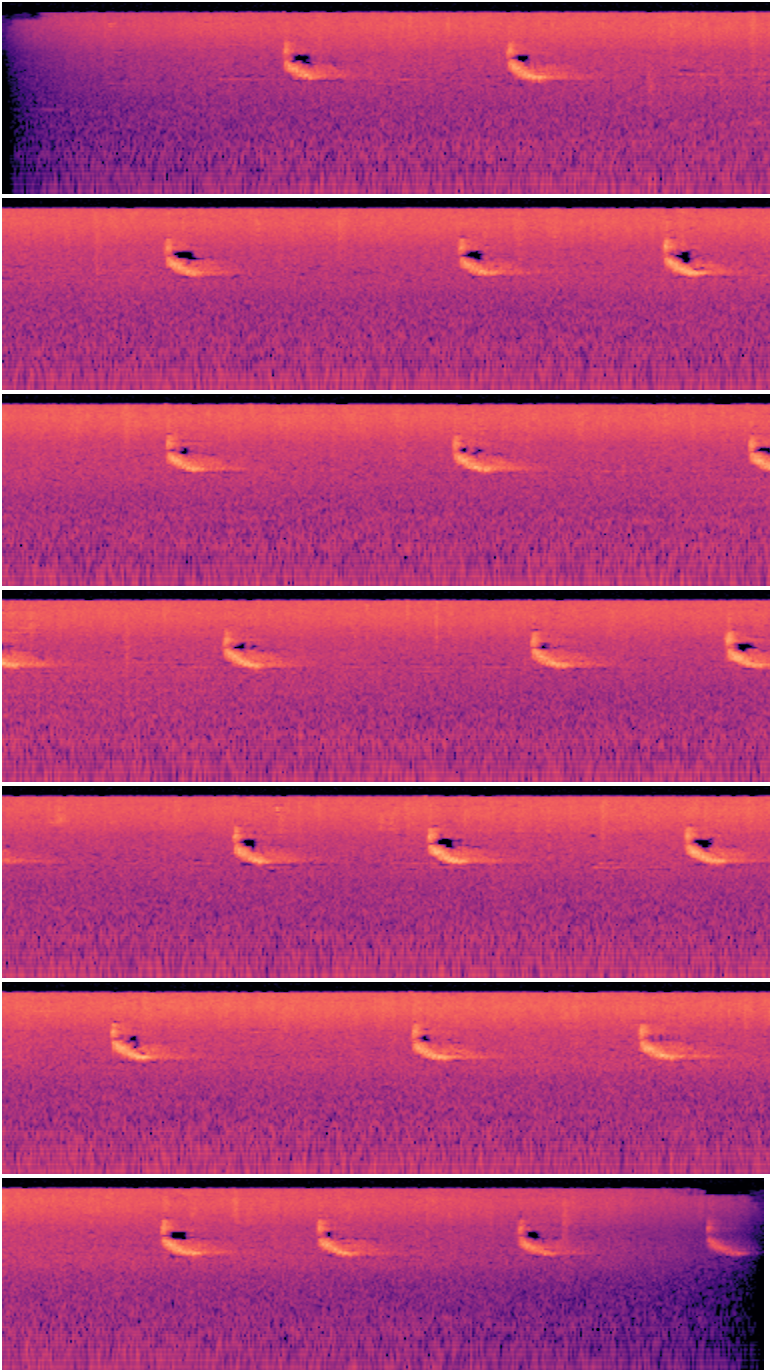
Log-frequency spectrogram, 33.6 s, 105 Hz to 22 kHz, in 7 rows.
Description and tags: This Carolina Wren was braving a very cold, gusting cold front in early January. Recording made in a small midwestern town using my Zoom H4-N recorder and its own internal microphones set at a record volume of 80.
**Note that since there were some strong north winds, you will hear the wind/roar in the background, but this Wren just seemed oblivious to it.
Thryothorus-ludovicianus, field-recording, forest, woods, birdsong, nature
